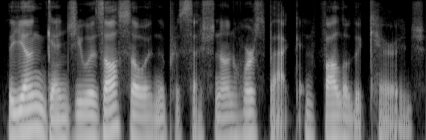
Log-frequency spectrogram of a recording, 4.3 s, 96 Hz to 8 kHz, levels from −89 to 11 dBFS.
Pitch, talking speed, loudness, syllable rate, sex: 105 Hz, 195 wpm, -20 LUFS, 6.0 syllables/s, male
